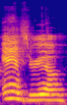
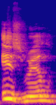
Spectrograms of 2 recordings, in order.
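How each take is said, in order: First: It is said in a SpongeBob voice. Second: It is said in a British accent.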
